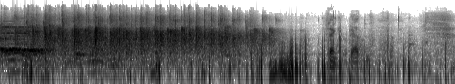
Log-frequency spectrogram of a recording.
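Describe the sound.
A crowd claps and cheers loudly to welcome a new guest who has come up to share a prophetic word. The cheering is a dense, steady burst that thins out after about six seconds into a few scattered claps and voices.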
